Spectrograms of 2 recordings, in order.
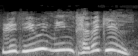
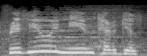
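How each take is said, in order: First: It is said in a Ralph Wiggum voice. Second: It is said in his normal voice.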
